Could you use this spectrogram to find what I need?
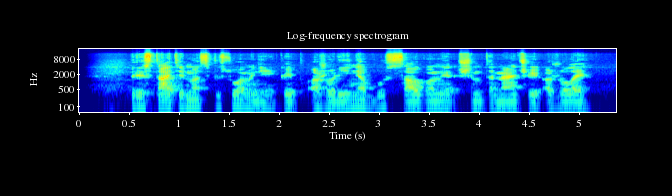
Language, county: Lithuanian, Klaipėda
